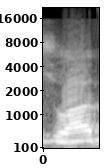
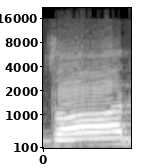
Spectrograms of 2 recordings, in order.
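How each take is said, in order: First: The first sound is a light z sound. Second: The first sound is heavy, lips rounded. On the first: The speaker calls it wrong. "ज़्वाद नहीं पढ़ना है" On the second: The speaker calls it right. "ये वौद है"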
